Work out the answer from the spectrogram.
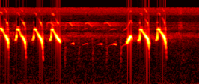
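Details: High, bright chirps of an emprit kaji, white-headed munia, each note falling steeply, in two quick groups of three or four separated by soft flat peeps.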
